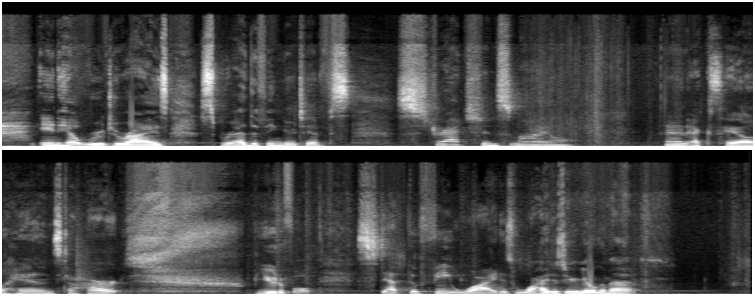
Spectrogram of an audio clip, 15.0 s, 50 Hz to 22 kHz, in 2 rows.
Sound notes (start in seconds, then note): 0.0 exhales; 8.9 exhales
